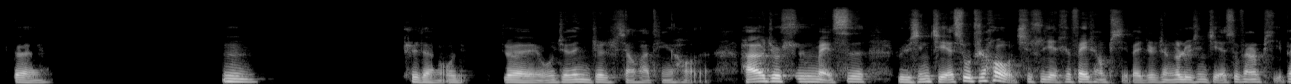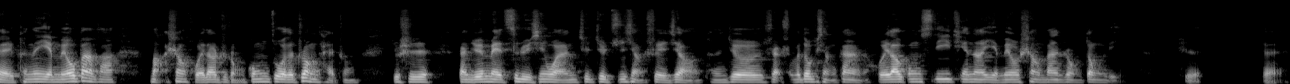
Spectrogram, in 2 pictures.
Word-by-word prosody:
对。 95 -2 +1 1.8
嗯。 125 -4 +1 1.4
是 115 - -1
的， 105 -2 +1
我 105 +3 -4 0.4
对， 100 -3 +4
我 95 +4 -2
觉 105 +1 0
得 110 - +4
你 115 -2 0
这 110 0 +1
想 105 -2 -6
法 95 -3 -5
挺 95 +2 -10
好 100 - -8
的。 - - -17 0.3
还 - - +8
有 140 - +9
就 140 0 +7
是 130 -1 -4
每 125 -3 +3
次 125 -2 -1 0.3
旅 115 -2 +1
行 120 +5 0
结 115 -4 +4
束 150 +7 +5
之 160 +2 +2
后， 165 - +7
其 125 - -7
实 120 +1 -5
也 110 -2 +2
是 110 +4 -5
非 120 - +5
常 110 -3 -5
疲 105 0 -9
惫， 105 - -1
就 105 +3 -3
是 - - -4
整 110 -2 -3
个 115 - +3
旅 115 -1 +2
行 115 +2 -5
结 - - -2
束 125 - -4
非 120 - -2
常 115 0 +1
疲 - - -12
惫， 100 - +1
可 100 +5 -8
能 125 +1 0
也 120 -2 +3
没 115 0 -1
有 135 - +7
办 135 -1 +4
法 110 -2 -5 0.3
马 - - -5
上 - - -3
回 105 - 0
到 115 - +3
这 115 - -9
种 100 -1 -8
工 125 +2 -3
作 125 -2 +4
的 115 - +3
状 155 -8 +2
态 110 0 -9
中。 95 -1 -17 0.3
就 - - -5
是 115 0 -1 0.2
感 115 -2 +1
觉 120 +2 +3
每 120 -3 +3
次 140 - -5
旅 120 -3 +1
行 125 +1 -2
完 105 -2 0
就 125 +4 -7
就 120 +2 -3
只 120 +3 -8
想 130 +1 -6
睡 110 -3 -3
觉， 90 -5 -2
可 - - -22
能 100 0 -11
就 110 -1 +3
想 105 - -5
什 - - -16
什 - - -16
么 115 - -3
都 125 +2 +2
不 120 - -8
想 120 -6 -9
干 100 0 -3
了， - - -19
回 115 - 0
到 120 0 +8
公 125 +1 -5
司 125 - -9
第 125 0 -2
1 - - -2
天 120 -1 -6
呢， 115 -1 0
也 110 -1 -3
没 110 +2 -5
有 110 0 -1
上 115 -3 -6
班 110 0 -3
这 - - -6
种 95 -2 -11
动 100 -1 -5
力。 - - -19 0.5
是， - - -14 0.6
对。 - - -9
115 Hz, 260 characters per minute, -22 LUFS, 105-120 Hz, 1.8 s, 有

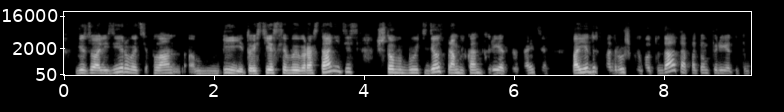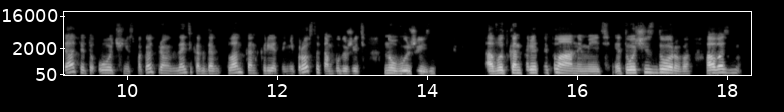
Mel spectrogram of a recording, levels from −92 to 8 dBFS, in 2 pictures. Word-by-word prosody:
визуализировать 175 +3 0
план, 165 +2 0
а, - - -11
B. 145 +1 -4
То 150 - +2
есть, 150 -1 -1
если 180 -1 +4
вы, 165 +1 +3
вы 155 - +3
расстанетесь, 220 - +3 0.2
что 200 -1 +2
вы 185 - -5
будете 175 -2 -5
делать, 230 +3 +3
прям 180 0 +2
вот 170 - -11
конкретно, 180 - -4
знаете, - - -12 0.3
поеду 220 +8 +4
с - - -18
подружкой 180 +2 -9
вот 165 - -14
туда-то, 155 - +2
а - - -7
потом 175 0 -12
перееду 165 -1 -10
туда-то. 180 - -2
Это - - -10
очень 165 -5 -6
успокаивает, 205 - -5
прям 165 -5 -5
вот 145 - -16
знаете, 185 +6 -5
когда 150 -7 -5
план 180 +5 +1
конкретный, 155 -4 -7
не 135 0 -16
просто, 255 -7 0
там, 140 -1 -4
буду 145 -1 -7
жить 145 +1 -9 0.2
новую 155 -1 +1
жизнь, 125 - -6 0.7
а 140 - +5
вот 165 +3 +3
конкретный 180 +1 +1
план 155 -8 +5
иметь. 135 -1 -7
Это 145 +4 -3
очень 180 +3 +3
здорово. 180 -8 +2 0.2
А 170 +2 +8
у - - 0
вас? 200 -1 +5
Да, 175 0 -16
170 Hz, 180 wpm, -23 LUFS, 150-185 Hz, 0.7 s, А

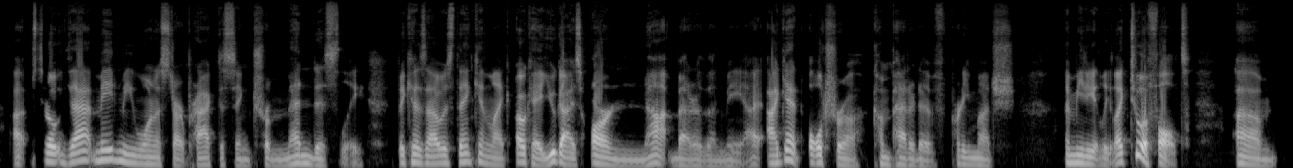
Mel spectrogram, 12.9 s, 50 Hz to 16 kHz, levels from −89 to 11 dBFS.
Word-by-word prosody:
Uh, - - -1
so 140 -2 +2
that 155 +5 +4
made 175 +1 +2
me 140 -5 0
wanna 115 -2 -2
start - - -4
practicing 90 -2 -4
tremendously, 100 +2 -5 0.3
because 130 -1 0
I 115 - +4
was 125 0 0
thinking 140 -1 -1
like, 100 -3 -4
"Okay, 140 -9 +3
you 95 - +4
guys - - +4
are 110 -6 +6
not 85 +8 -2
better 90 -2 -4
than 80 -1 -11
me." 80 -2 -11
I - - -5
I 125 0 +3
get 170 0 +3
ultra 135 0 +1
competitive, 100 -5 -5
pretty 110 -2 -5
much, 95 -5 -6 0.5
immediately- 125 -4 +1
like, - - +3
to - - +6
a - - +10
fault, - - +3 0.5
um, 100 -8 -1
115 Hz, 160 wpm, -24 LUFS, 95-130 Hz, 0.5 s, a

